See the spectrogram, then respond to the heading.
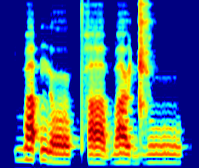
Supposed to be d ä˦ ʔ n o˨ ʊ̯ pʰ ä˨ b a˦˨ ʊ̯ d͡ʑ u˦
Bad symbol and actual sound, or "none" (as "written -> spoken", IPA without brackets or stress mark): d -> b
